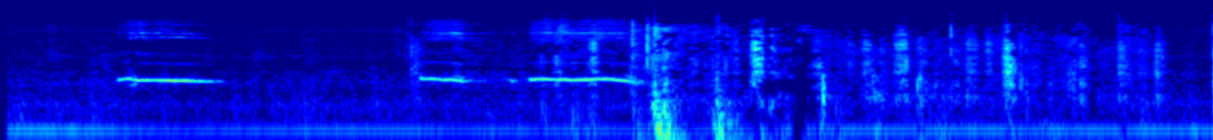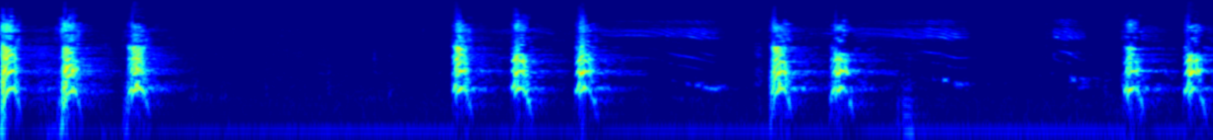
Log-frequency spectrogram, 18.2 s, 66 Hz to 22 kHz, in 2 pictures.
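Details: A 3-month-old female golden retriever puppy, newly added to the family, gets vocal when her owner makes funny noises, giving soft, thin whines and then a run of sharp, high yips and little barks.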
